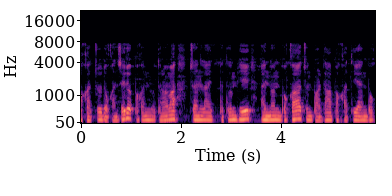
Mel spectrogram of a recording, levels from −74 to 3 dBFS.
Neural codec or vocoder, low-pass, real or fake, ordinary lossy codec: none; none; real; none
